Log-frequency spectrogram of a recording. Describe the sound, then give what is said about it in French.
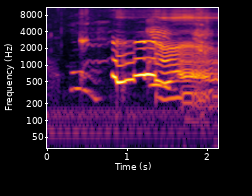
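A voice imitates a squealing whine: a few wavering, nasal cries that slide up and down in pitch, the last one louder and more strained, over a faint steady low hum. “Le cuinement.”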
